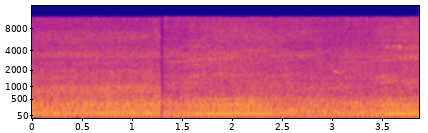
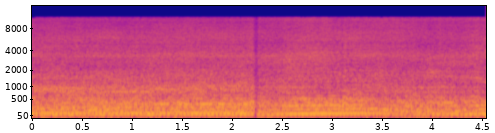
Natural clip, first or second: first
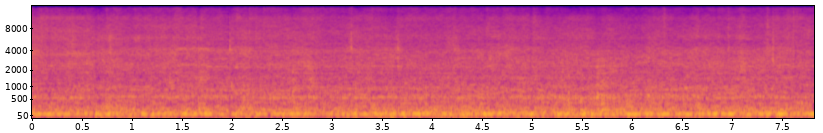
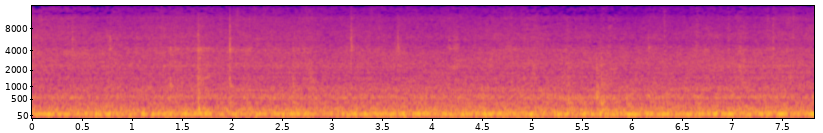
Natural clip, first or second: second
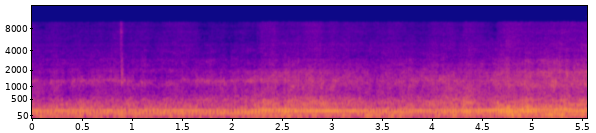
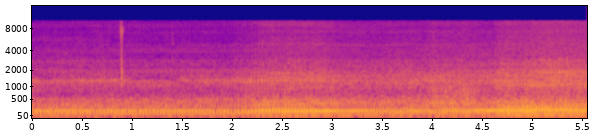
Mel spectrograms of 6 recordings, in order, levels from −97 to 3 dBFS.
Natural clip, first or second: second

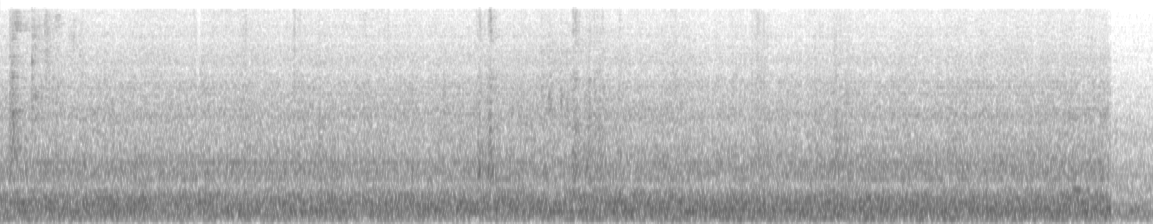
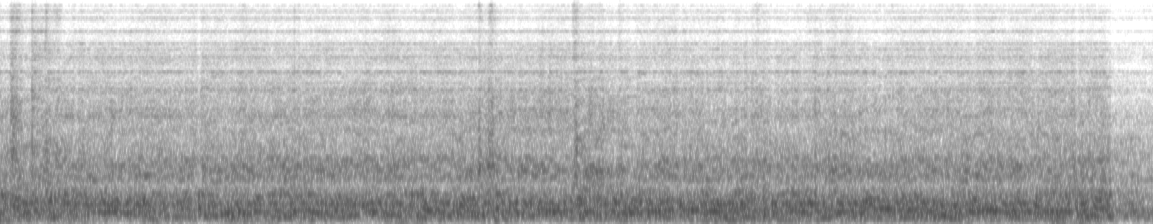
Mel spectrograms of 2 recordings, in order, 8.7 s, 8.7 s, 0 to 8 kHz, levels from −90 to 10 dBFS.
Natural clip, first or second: first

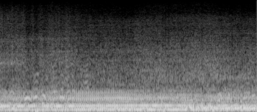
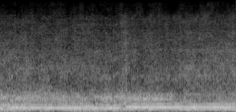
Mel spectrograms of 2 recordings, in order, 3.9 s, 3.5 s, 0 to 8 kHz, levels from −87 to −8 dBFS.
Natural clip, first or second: first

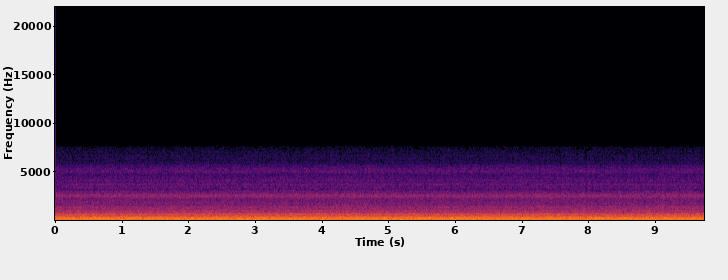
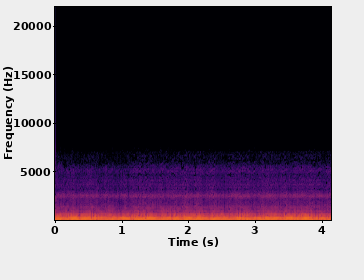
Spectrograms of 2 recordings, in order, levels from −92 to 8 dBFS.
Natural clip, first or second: first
